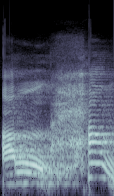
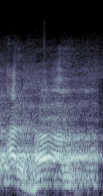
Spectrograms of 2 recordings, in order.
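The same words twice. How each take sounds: First: Drawn-out, higher "alham" with light ha; "alham" with small ha. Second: Wrong ha in "alham". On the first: Teacher shows the small ha, correct "alham". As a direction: lengthen "alham" with a thin, clear ha. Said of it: "ha kecil". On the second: Teacher shows what not to say, wrong "alham". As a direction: say "alham" with the faulty ha, falling. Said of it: "bukan alham". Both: Shown as a demonstration.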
